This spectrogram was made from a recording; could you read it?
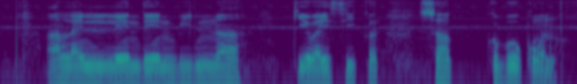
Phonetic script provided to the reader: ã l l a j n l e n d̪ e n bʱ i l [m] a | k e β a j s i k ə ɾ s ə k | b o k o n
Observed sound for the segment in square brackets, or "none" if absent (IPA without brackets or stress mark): n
